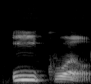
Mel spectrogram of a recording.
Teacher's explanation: With equal, the stress is on the first syllable.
